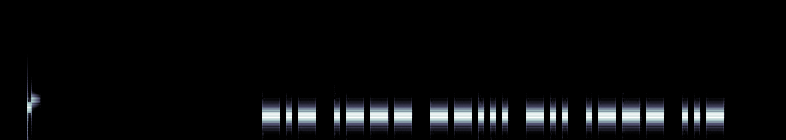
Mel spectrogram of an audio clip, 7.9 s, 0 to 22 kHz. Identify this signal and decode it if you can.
Morse code, heard as a keyed tone, about 20 wpm, 700 Hz. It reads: KJ7DJU
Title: USA Call Signs - 6 Characters - Repeated 3x - 20wpm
